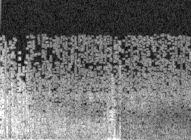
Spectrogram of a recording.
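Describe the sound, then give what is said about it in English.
Faint, deep rocket-launch throb of ground-to-space interceptor missiles fired into orbit: a steady low rumble that swells briefly near the middle, then slowly thins. “The wind brought the throb of rocketry from the south. Ground-to-space interceptor missiles being fired into orbit.”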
